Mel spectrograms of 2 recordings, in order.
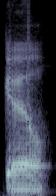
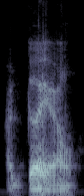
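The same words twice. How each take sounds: First: Put-on girl said as one tight syllable. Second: Put-on girl stretched as "gir-ul"; two-syllable Scots girl. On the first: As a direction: keep girl to one beat. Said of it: "a song that's been wrote for a one syllable". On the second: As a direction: sing girl with two beats. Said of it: "one syllable". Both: Shown as a demonstration. Songwriter comparing one- and two-syllable girl.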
